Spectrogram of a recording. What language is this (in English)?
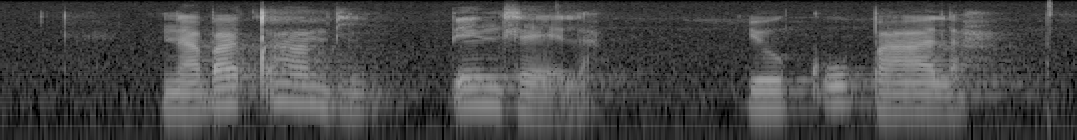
Zulu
